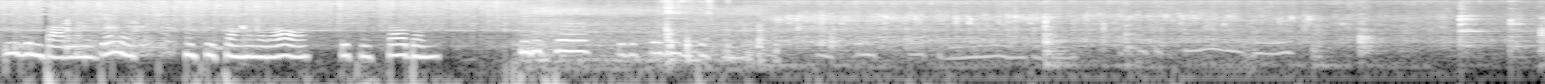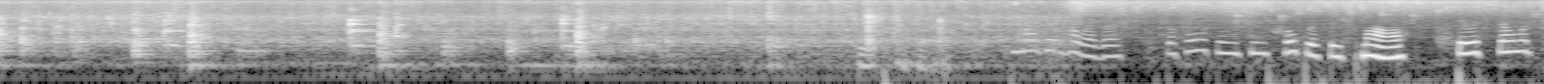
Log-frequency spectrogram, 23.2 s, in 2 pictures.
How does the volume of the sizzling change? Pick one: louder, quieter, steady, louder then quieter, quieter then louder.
quieter.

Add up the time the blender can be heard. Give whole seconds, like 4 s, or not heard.
not heard.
